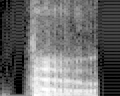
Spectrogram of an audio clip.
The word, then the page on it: hoe: British English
